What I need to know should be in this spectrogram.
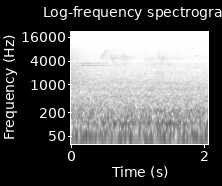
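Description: A baby monkey squeaks softly up close.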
